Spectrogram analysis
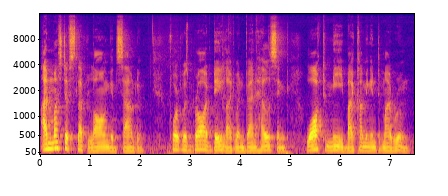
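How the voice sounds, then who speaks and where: Man quietly reading a novel aloud. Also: sits low, measured pace. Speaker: audiobook reader. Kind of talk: amateur read-aloud of a novel.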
